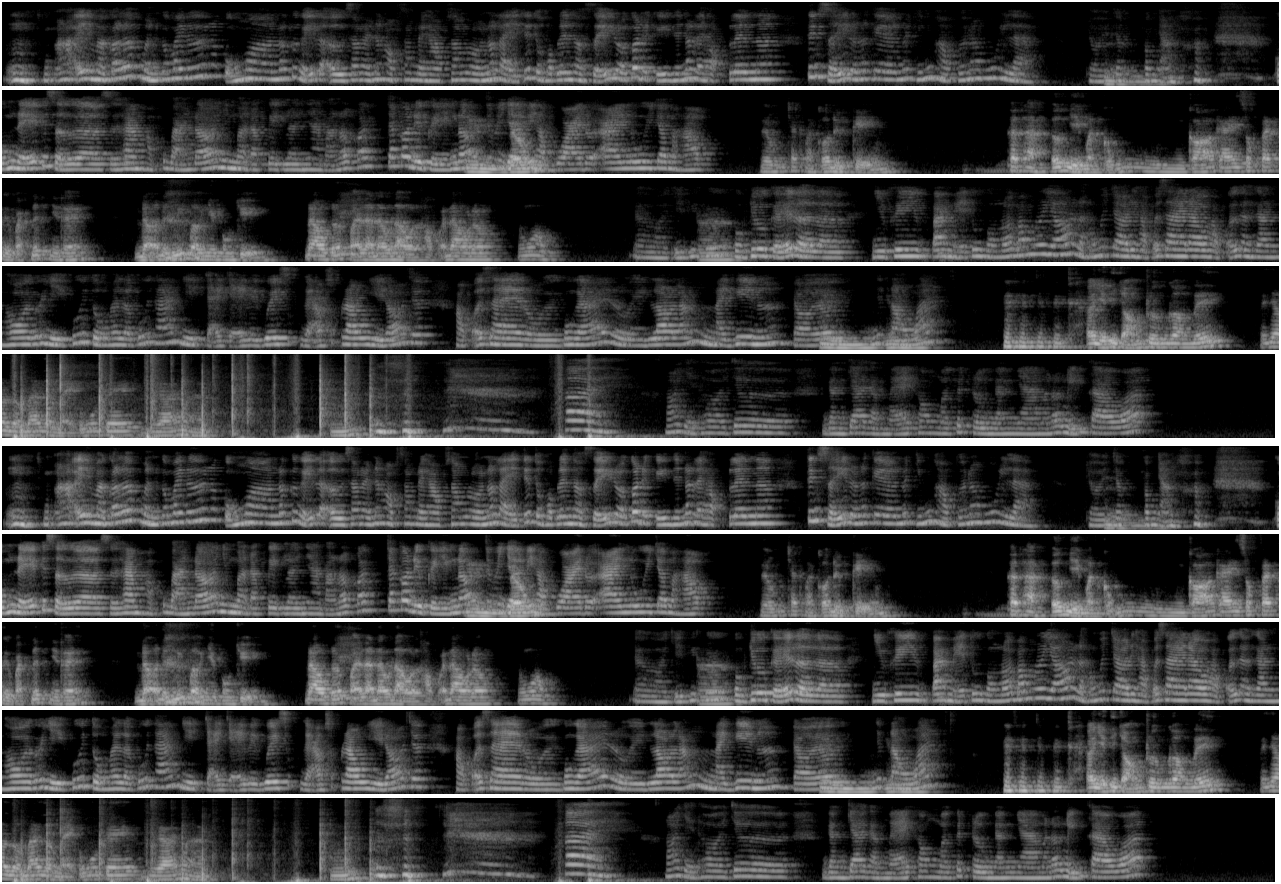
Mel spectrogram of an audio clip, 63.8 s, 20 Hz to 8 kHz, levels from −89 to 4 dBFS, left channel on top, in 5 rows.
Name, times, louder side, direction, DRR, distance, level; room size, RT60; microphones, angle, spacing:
voice 1, 0.0-7.8 8.1-10.4 10.9-19.8 22.7-22.8 27.2-27.6 28.9-29.2 31.8-47.7 54.8-56.4 56.7-57.3 57.7-62.5, right 1 dB, 70° right, 2.0 m, -34 dB
voice 2, 11.0-11.5 17.4-18.2 20.3-21.7 22.8-26.4 26.9-28.2 28.6-30.4 30.7-31.0 32.5-32.9 46.5-47.5 48.3-50.5 50.9-53.2 54.4-54.7, right 2 dB, 35° right, 3.2 m, -31 dB
sound 1, 51.2-56.0 56.6-57.8, left 4 dB, 70° left, 0.8 m, -36 dB
17.5 x 8.0 x 3.8 m
head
